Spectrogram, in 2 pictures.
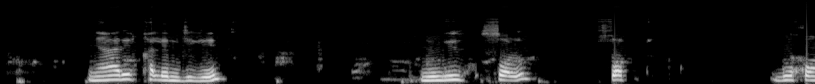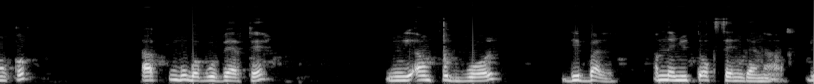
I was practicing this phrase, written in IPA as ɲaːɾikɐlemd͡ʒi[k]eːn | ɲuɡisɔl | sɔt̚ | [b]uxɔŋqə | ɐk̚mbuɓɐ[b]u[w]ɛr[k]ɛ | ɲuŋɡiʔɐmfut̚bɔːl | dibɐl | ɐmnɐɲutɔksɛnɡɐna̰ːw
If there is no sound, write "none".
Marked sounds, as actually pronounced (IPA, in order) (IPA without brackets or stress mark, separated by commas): ɡ, b, b, v, t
